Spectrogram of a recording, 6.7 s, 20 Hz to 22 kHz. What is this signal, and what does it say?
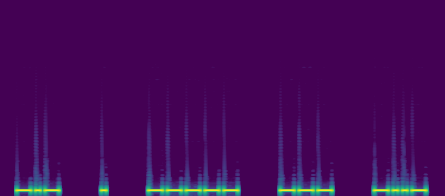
Morse code, heard as a keyed tone, about 17 wpm, spaced as for 10 wpm, 700 Hz. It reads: KE0OX
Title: USA Call Signs - 3x Character Spacing - 17wpm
